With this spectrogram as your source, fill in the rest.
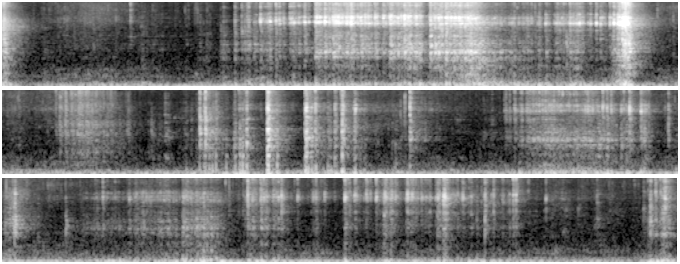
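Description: A small blade tool scrapes a solid blue-and-white striped dry soap bar held in the hand, sending crumbs falling. Bright, crisp scraping and crackling swell into a louder rasping burst early on, then a sharp snap. Quieter, steady scratchy shaving continues to the end.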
